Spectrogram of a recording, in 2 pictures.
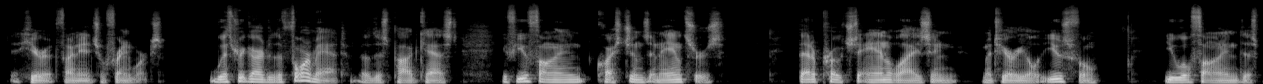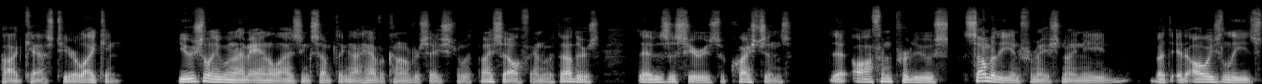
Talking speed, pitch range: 155 wpm, 95-115 Hz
